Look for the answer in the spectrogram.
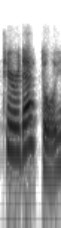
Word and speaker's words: pterodactyl: No, but it's like pterodactyl. You know, the P is silent.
